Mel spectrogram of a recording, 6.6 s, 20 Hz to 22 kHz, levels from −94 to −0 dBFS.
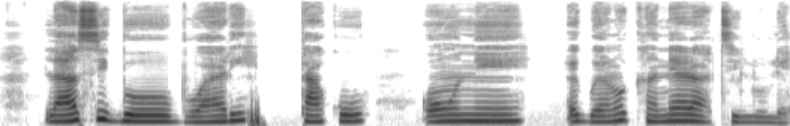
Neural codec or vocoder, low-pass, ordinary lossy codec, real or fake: none; none; none; real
